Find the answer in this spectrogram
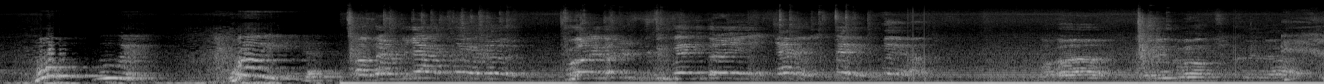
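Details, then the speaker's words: Sleep talking (somniloquy) recorded in a sleep study, sensors all over the body and filmed: muffled, slurred adult speech in bursts over a steady low hum, words hard to make out. "on rappelle les auditeurs que ce sont des gens qui dorment qui parle en dormant donc c'est pour ça que ça n'est pas très clair"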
